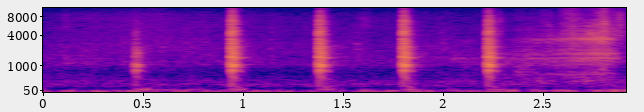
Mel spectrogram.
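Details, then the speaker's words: Ford Fiesta ST 180 front ball joint (press-fit with circlip, slight gap) rocked by hand in a quiet room: five sharp metallic clunks about every half second as a gap opens and closes; worn/loose ball joint causing clanks. "so this is what was happening obviously with the uh other joints so there's a slight movement let's see a bit of a gap opening here and it closes up and that's the clanks we got to do something about that"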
